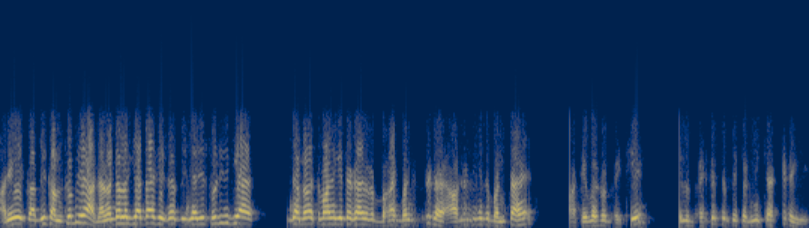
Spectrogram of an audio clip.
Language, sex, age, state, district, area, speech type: Hindi, male, 60+, Uttar Pradesh, Bhadohi, rural, conversation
